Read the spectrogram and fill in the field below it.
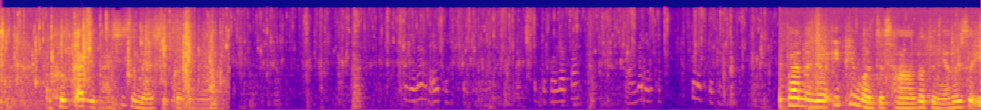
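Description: Water splashes and sloshes as hands rinse vegetables in a bowl.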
